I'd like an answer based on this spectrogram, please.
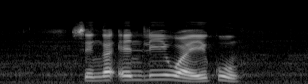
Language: Tsonga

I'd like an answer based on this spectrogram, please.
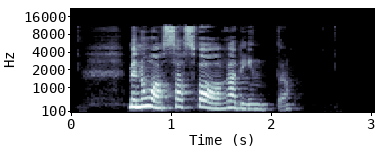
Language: Swedish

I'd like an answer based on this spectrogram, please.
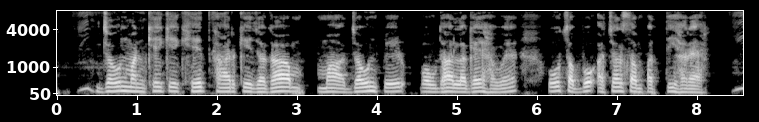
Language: Chhattisgarhi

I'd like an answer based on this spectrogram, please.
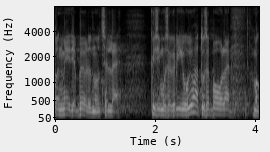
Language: Estonian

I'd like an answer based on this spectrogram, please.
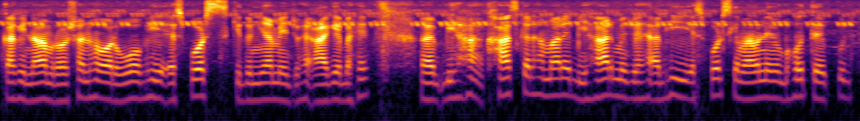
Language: Urdu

